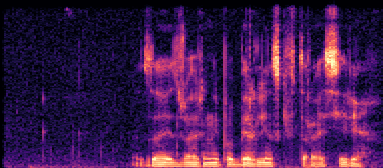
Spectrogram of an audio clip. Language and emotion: Russian, neutral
